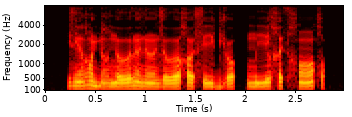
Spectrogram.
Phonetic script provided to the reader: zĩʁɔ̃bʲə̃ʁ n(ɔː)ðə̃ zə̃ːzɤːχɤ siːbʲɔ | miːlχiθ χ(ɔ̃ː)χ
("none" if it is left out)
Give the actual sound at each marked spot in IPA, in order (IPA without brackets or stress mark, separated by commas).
ɤː, ɔ̃ː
